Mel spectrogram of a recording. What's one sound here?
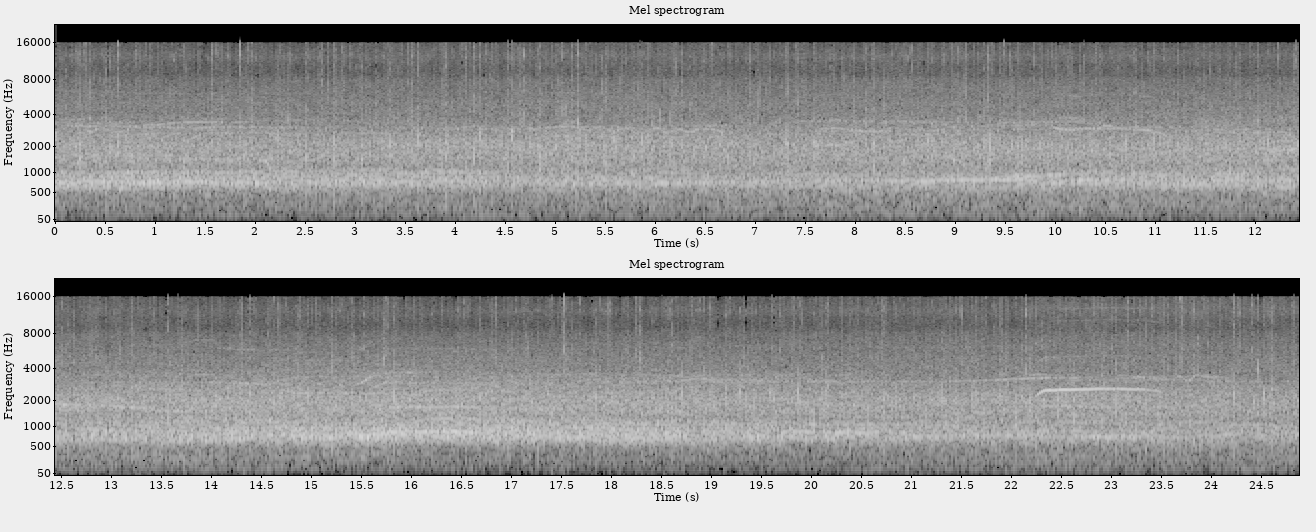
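Members of a crowd whistle loudly.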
